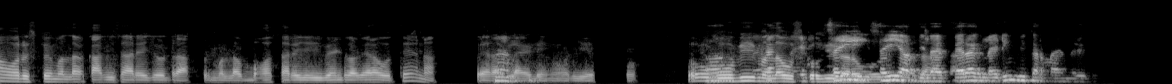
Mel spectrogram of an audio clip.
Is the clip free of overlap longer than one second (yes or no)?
no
